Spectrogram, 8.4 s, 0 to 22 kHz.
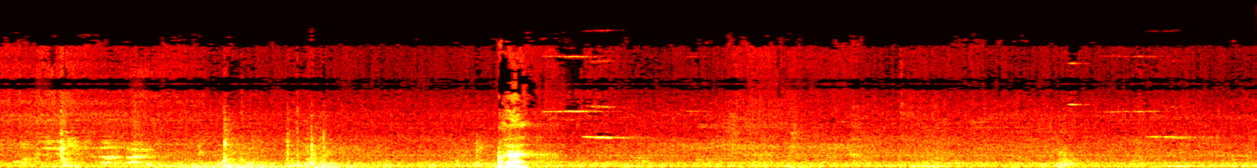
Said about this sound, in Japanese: ご注意ください。3番線渋谷駅発車します。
